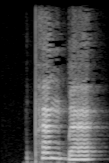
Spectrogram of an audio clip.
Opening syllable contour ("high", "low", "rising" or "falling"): high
